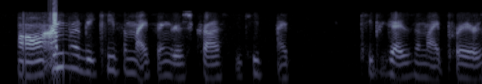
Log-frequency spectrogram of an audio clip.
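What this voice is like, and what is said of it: Strained, nearly lost voice. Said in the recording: “my voice is gone tonight, so it's really hard for me to speak”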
